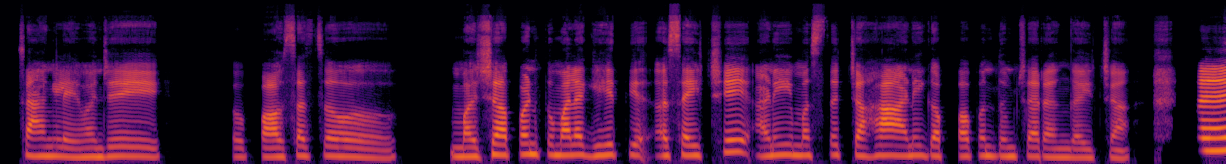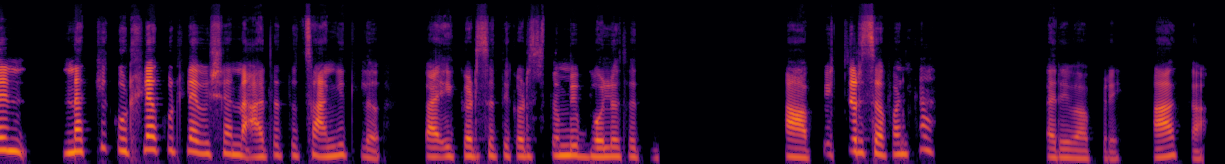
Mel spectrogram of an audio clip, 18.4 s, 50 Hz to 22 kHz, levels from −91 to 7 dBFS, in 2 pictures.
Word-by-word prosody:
चांगलं 190 -1 0
आहे. 170 -1 -4
म्हणजे 185 +1 0 0.6
अ, 180 - -11
पावसाचं 180 -3 -2 0.5
मजा 185 +4 +3
पण 230 0 +1
तुम्हाला 210 0 +3
घेत 210 +2 -5 0.2
असायचे 205 +7 +2
आणि 210 -2 -4
मस्त 205 +1 -5
चहा 200 +1 +2
आणि 200 +1 -2
गप्पा 190 0 -3
पण 200 -1 -6
तुमच्या 185 0 -3
रंगायच्या. 165 -3 -5 0.6
पण 295 0 +10 0.4
नक्की 280 +5 +3
कुठल्या-कुठल्या 300 -1 +4
विषयांना 235 -3 0
आता 185 +4 -5
तू - - -9
सांगितलं, 185 -3 -2 0.4
का 180 -1 +3
इकडचं-तिकडचं 185 +1 -5
तुम्ही 205 0 0
बोलत 185 0 -1
होते. 165 -3 -13 1.0
हां, 175 -2 +5
पिक्चरचं 235 +1 +3
पण 230 0 -2
का? 320 -1 -6 0.9
अरे 165 -1 -6
बापरे! 145 -2 -10 0.3
हां 175 +2 +4
का? - - -8
195 Hz, 125 wpm, -27 LUFS, 180-215 Hz, 1.0 s, पण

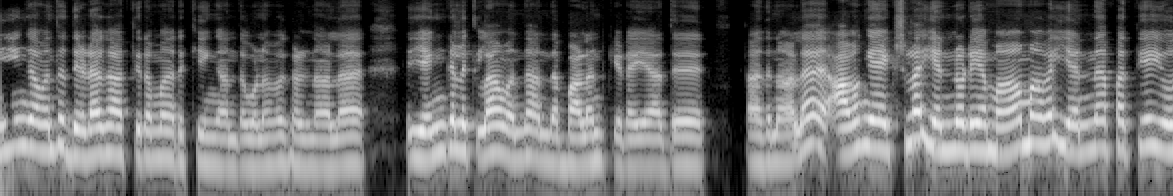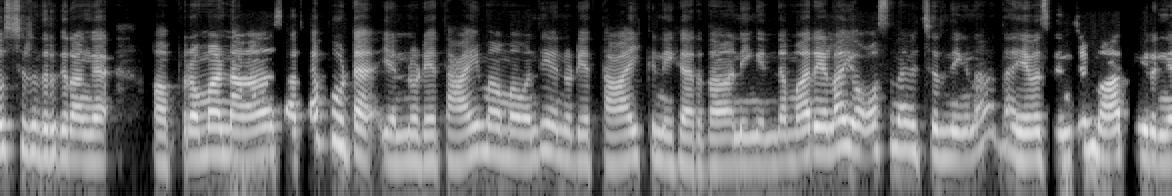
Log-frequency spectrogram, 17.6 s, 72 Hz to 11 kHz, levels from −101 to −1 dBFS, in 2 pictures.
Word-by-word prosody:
நீங்க 255 +3 0
வந்து 240 +4 +1
திடகாத்திரமா 200 -1 +1
இருக்கீங்க 170 -2 -6
அந்த 155 0 -7
உணவுகள்னால. 155 -1 -4 0.7
எங்களுக்குலாம் 225 -2 +3
வந்து 190 +2 -2
அந்த 170 -1 -4
பலம் 170 +2 0
கிடையாது. 155 0 -2 0.6
அதனால" 175 0 -2 0.3
அவங்க 245 +4 +3
ஆக்சுவலா 275 +8 +3
என்னுடைய 235 0 +5 0.2
மாமாவ 270 +5 +5 0.2
என்ன 230 +3 -2 0.2
பத்தியே 255 +3 -2
யோசிச்சிருந்திருக்கறாங்க. 205 -6 0 0.5
அப்புறமா 190 +4 0
நான் 190 +3 +1
சத்தம் 230 +10 -3
போட்டேன், 220 -9 +1 0.2
"என்னுடைய 175 0 -3
தாய் 175 +4 -2
மாமா 200 -3 -2
வந்து 195 +6 -5
என்னுடைய 180 -3 -6
தாய்க்கு 185 +4 -4
நிகர் 165 -2 -4
தான். 160 0 0
நீங்க 165 +1 -4
இந்த 175 +1 -5
மாரியெல்லாம் 215 +5 +2
யோசனை 230 +4 -3
வச்சிருந்தீங்கன்னா, 195 - -4 0.2
தயவுசெஞ்சு 185 +2 -1
மாத்திருங்க. 195 -2 +1
195 Hz, 130 wpm, -20 LUFS, 175-225 Hz, 0.7 s, என்னுடைய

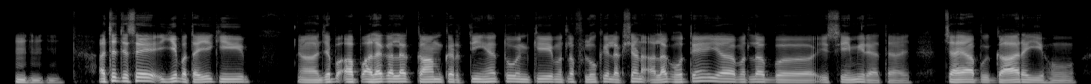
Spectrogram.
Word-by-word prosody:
हुँ, 110 -2 0
हुँ, 95 - -6
हुँ। 90 -1 -13 0.4
अच्छा 175 +7 +5
जैसे 155 +2 +3 0.2
ये 120 +5 +2
बताइए 120 -2 +1
कि 120 -1 0 0.5
अ, 105 0 0
जब 120 +2 0
आप 120 -1 +3
अलग-अलग 130 +1 +4
काम 120 0 +3
करती 120 +3 -2
है 130 +2 +1
तो 135 +1 -3
इनके 125 +2 -1
मतलब 120 +1 -4
फ्लो 115 -1 -4
के 135 - 0
लक्षण 120 +4 -1
अलग 105 +4 0
होते 115 +5 -2
हैं 160 +2 -1
या 130 -4 +2
मतलब 115 -2 -3 0.5
ये 105 - -4
सेम 110 +1 -3
ही 120 - -1
रहता 95 -2 -5
है? 90 0 -10 0.3
चाहे 110 +1 +4
आप 110 -1 +2 0.2
गा 105 +2 +5
रही 105 -2 -1
हो, 90 -1 -10
115 Hz, 200 wpm, -22 LUFS, 105-125 Hz, 0.5 s, अच्छा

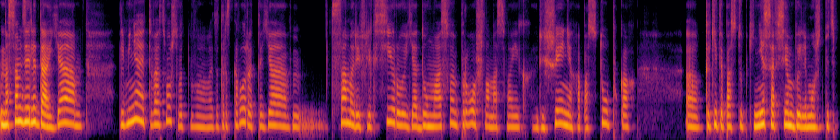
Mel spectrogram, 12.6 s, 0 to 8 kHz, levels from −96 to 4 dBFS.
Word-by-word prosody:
На 230 0 +7
самом 285 +5 +6
деле- 275 0 +7
да, 230 -3 +7
я 235 +3 +2 0.5
для 225 -1 -1
меня 290 +6 +4
это 250 -5 -5
возможно. 230 -1 -3
Вот 200 +1 -19
в 195 -2 -6
этот 185 +1 -9
разговор- 220 +5 -4
это 205 0 -6
я, 210 0 -2
м, 210 +2 -10
саморефлексирую, 215 0 -1
я 200 +1 -2
думаю 200 +1 +1
о - - -2
своем 230 +4 -4
прошлом, 230 -4 -4
о - - -3
своих 190 +1 -7
решениях, 190 +4 -1
о - - -4
поступках. 195 +3 -6 0.7
Э, 195 -2 0
какие-то 215 0 0
поступки 200 0 -3
не 215 +3 +8
совсем 215 -1 +3
были, 195 -2 +4
может 190 -1 +1
быть, 200 -1 -8
210 Hz, 165 wpm, -22 LUFS, 195-230 Hz, 0.7 s, не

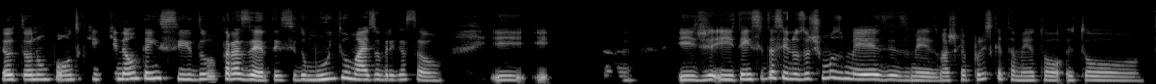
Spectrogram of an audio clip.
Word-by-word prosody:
eu 225 0 +5
tô 225 0 +2
num 230 +1 +1
ponto 225 0 -2
que 235 -2 -8
que 255 - -4
não 255 +2 +4
tem 280 +1 +3
sido 240 - -1
prazer, 220 - +4
tem 200 - -1
sido 215 +2 -2
muito 255 +7 +2
mais 225 -1 +3
obrigação, 215 -5 -3 0.5
e 205 0 -3
e - - -2 1.1
é 205 - -2
e - - -2
de 205 +3 +2
e 215 0 +2
tem 235 0 +3
sido, 255 +4 -6
assim, 290 -2 0
nos 245 -1 -1
últimos 290 +3 -1
meses 230 -6 +3
mesmo. 185 -2 -2
Acho 185 0 -5
que - - -8
é - - -11
por 220 +2 -3
isso 260 - -9
que 260 - -5
também 195 -5 -4
eu 190 - -4
tô 190 -1 -2
eu 195 - -4
tô 185 -3 -4
225 Hz, 200 wpm, -25 LUFS, 195-245 Hz, 1.1 s, eu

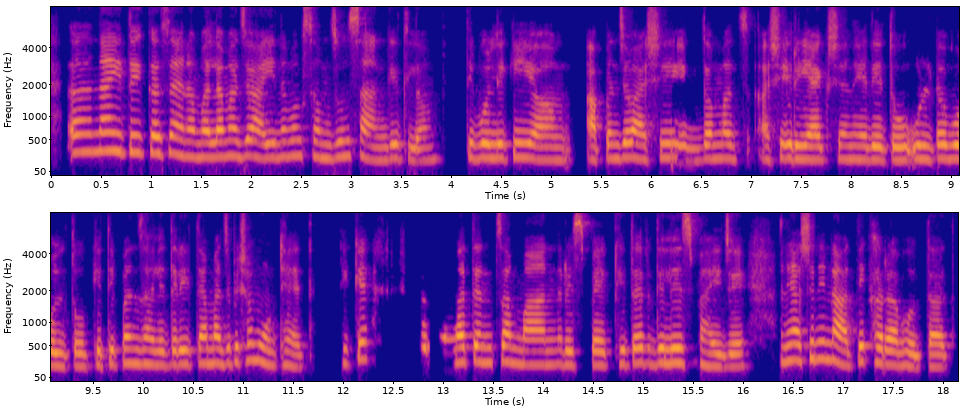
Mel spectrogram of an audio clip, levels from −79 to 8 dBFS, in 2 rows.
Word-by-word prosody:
अ, 300 +1 0
नाही 315 0 +3
ते 295 -1 +1
कसं 285 0 +2
आहे 260 -2 +1
ना, 230 -1 0
मला 225 +1 +3
माझ्या 240 0 0
आईनं 220 +1 -2
मग 245 +1 -5
समजून 230 -1 -3
सांगितलं. 195 -5 -2 0.3
ती 225 - -2
बोलली, 215 0 +2
की 220 0 -1
अ, 200 -2 +2 0.5
आपण 210 +2 -1
जेव्हा 220 0 +3
अशी 200 +2 -2
एकदमच, 205 +3 -3 0.2
अशी 210 -1 0
रिएक्शन 200 0 0
हे 195 -1 -2
देतो, 185 -1 +1
उलटं 205 +1 +1
बोलतो, 190 -2 +1
कितीपण 215 +2 -1
झाले 210 -2 -1
तरी 210 +1 +2
त्या 225 -1 +3
माझ्यापेक्षा 230 +4 -1
मोठ्या 210 -6 -3
आहेत. 170 -2 -6 0.3
ठीक 220 +3 -5
आहे. 280 - +2 0.5
तर - - -1
त्यांना 325 - +2
त्यांचा 245 0 +2
मान, 205 -2 0
रिस्पेक्ट 200 0 +1
ही 215 - +1
तर 230 0 +2
दिलीच 230 +1 +4
पाहिजे 180 -3 -1 0.4
आणि 245 - -2
अश्याने 280 +2 +2
नाती 245 -4 +3
खराब 210 -4 +3
होतात. 175 -1 +1
215 Hz, 160 wpm, -21 LUFS, 200-230 Hz, 0.5 s, दिलीच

